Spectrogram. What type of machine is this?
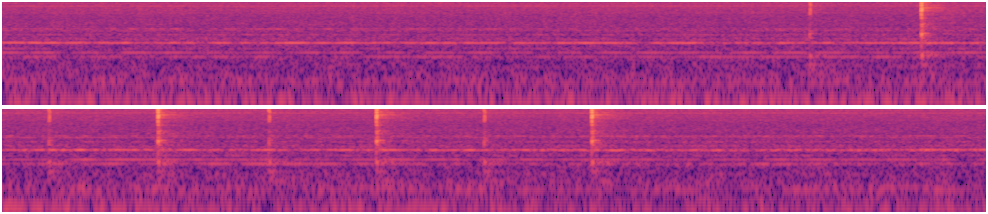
valve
